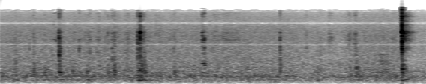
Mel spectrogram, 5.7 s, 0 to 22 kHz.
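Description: Plastic clicks and taps as an HP 64 tri-color ink cartridge is pushed into an inkjet printer's cartridge carriage and latched. There are several light clicks, then one sharp, louder click near the end.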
